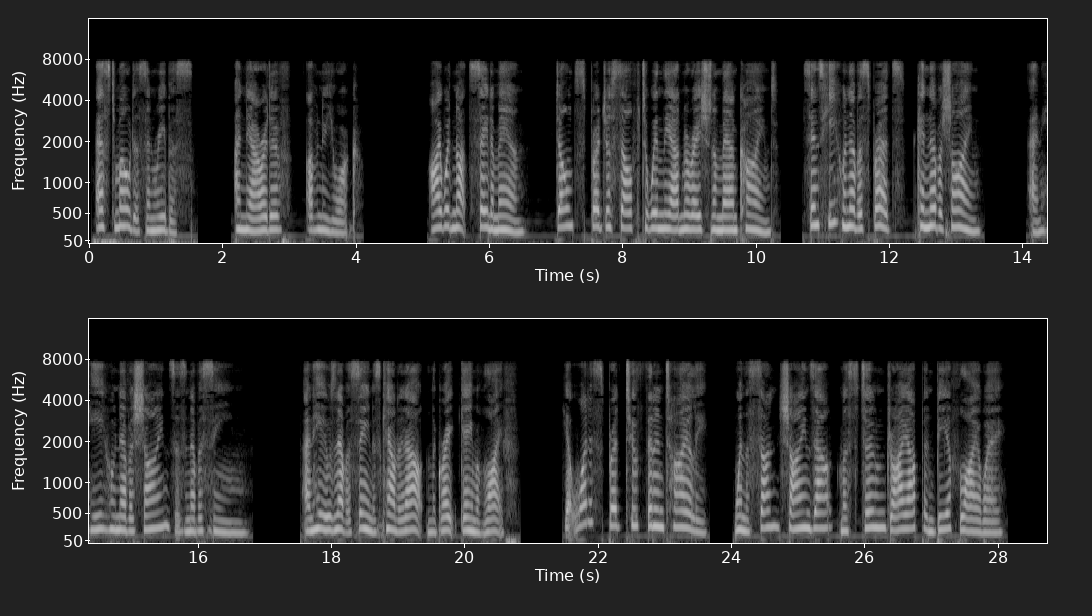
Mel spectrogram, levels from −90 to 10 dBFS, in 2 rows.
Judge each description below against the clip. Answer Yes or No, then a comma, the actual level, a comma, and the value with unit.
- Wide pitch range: No, average, 4.2 semitones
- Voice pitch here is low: No, high, 230 Hz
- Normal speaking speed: Yes, average, 155 wpm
